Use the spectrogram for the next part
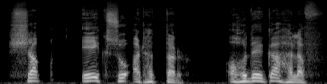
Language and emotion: Urdu, neutral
